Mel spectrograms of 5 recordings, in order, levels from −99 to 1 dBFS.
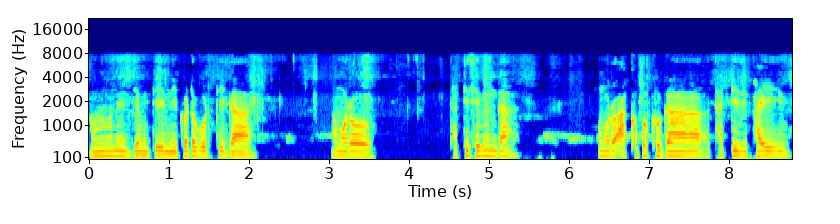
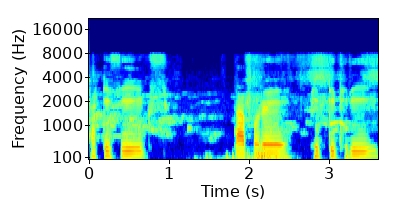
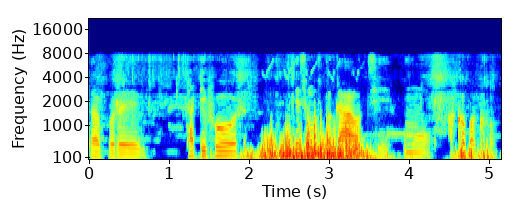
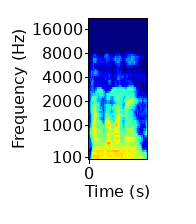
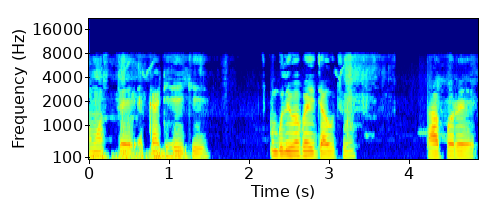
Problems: constant background noise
